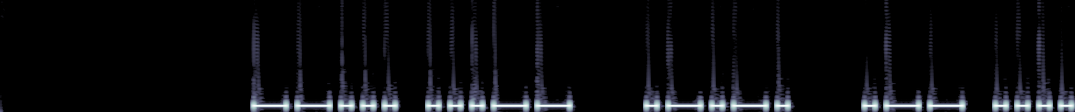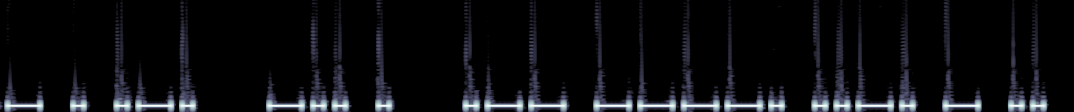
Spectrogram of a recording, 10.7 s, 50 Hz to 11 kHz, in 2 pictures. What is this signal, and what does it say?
Morse code, heard as a keyed tone, about 22 wpm, 700 Hz. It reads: 73 <AR> W4ER DE W9FTI
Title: Practice QSO - Exchange 4 - Ending - 22wpm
